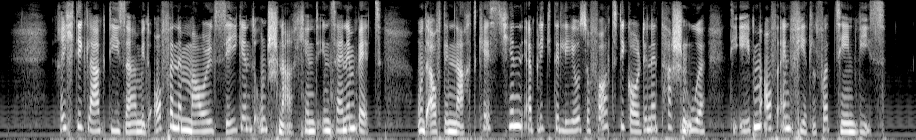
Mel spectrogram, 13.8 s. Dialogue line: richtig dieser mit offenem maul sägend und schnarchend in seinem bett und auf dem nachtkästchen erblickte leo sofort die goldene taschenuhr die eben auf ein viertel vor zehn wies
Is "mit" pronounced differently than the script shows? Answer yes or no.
no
